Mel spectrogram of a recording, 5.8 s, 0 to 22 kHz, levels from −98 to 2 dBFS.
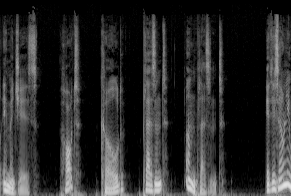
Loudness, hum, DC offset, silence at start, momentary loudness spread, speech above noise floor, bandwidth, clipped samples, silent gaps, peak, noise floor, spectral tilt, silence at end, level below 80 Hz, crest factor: -23 LUFS; none; under 0.1%; 0.05 s; 16 LU; 46 dB; 16.5 kHz; under 0.1%; none; -10 dBFS; -66 dBFS; -6 dB/octave; 0 s; -38 dBFS; 14 dB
